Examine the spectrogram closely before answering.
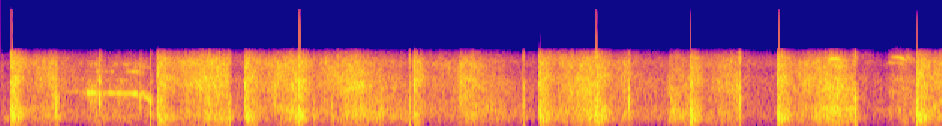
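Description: Fireworks burst with loud cracks and bangs.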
